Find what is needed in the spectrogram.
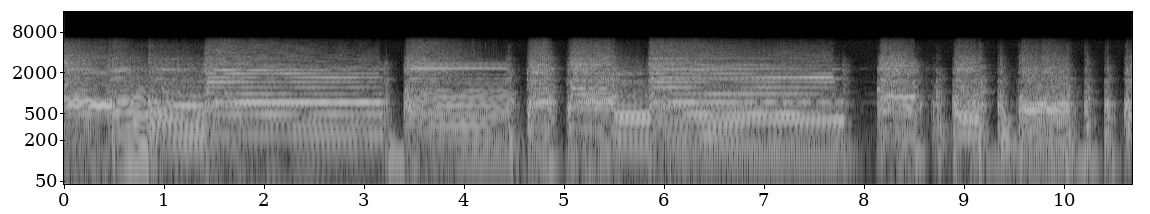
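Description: Electric guitar (Epiphone Les Paul Ultra with Granville humbuckers) played loud through a 1974 Marshall Super Bass valve head modded to Super Lead specs, channels jumpered, with the treble almost off, giving a crunchy overdriven tone. Short choppy chord stabs open, then several long ringing chords, then quick stabs again near the end.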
